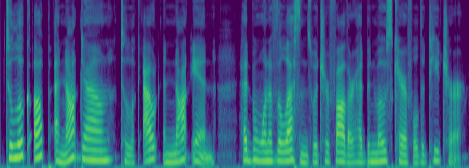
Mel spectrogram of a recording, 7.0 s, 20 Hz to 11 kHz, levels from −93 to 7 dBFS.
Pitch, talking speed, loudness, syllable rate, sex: 180 Hz, 240 wpm, -20 LUFS, 5.4 syllables/s, female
